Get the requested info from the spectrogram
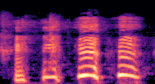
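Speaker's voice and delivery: high squeaky giggle; a burst of high laughter. Real, not acted. Laughs at crude donor name.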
